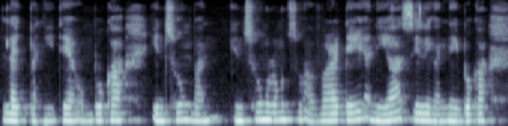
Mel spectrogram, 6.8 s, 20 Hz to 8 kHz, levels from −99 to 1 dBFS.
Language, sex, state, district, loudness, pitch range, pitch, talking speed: Mizo, female, Mizoram, Aizawl, -16 LUFS, 160-180 Hz, 170 Hz, 220 wpm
